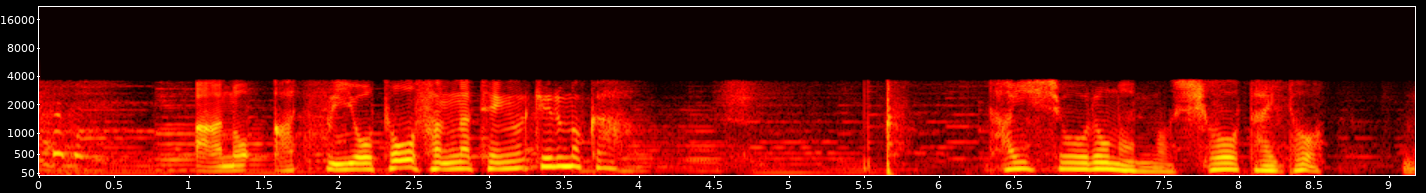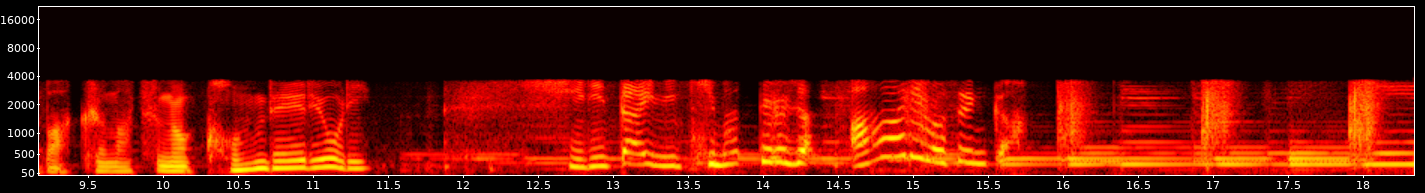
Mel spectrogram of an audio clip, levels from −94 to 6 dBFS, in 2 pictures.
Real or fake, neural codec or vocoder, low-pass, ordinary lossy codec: fake; codec, 16 kHz, 2 kbps, X-Codec, HuBERT features, trained on balanced general audio; 3.6 kHz; none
